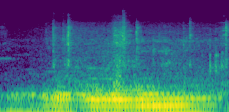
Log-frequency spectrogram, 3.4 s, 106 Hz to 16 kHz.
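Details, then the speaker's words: Yamaha Soul GT 125 scooter, injection serviced (injector, fuel pump and filter replaced), earlier a rough tickling engine noise: steady low starter churn, slight resistance on the kick, rises and fades but never fires; loss of compression suspected. "Ada perlawanan sedikit di bagian engkol, tetapi motor nggak mau nyala ya, sedangkan injeksi sudah diperbaharui sebelumnya."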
